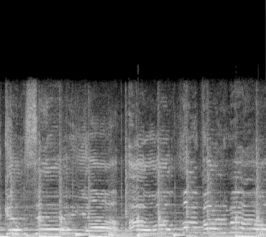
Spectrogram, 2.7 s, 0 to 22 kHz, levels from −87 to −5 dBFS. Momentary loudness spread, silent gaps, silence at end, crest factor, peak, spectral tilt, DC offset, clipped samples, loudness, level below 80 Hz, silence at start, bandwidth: 2 LU; none; 0 s; 14 dB; 0 dBFS; -4 dB/octave; under 0.1%; under 0.1%; -14 LUFS; -22 dBFS; 0 s; 15 kHz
